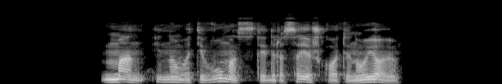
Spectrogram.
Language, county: Lithuanian, Vilnius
